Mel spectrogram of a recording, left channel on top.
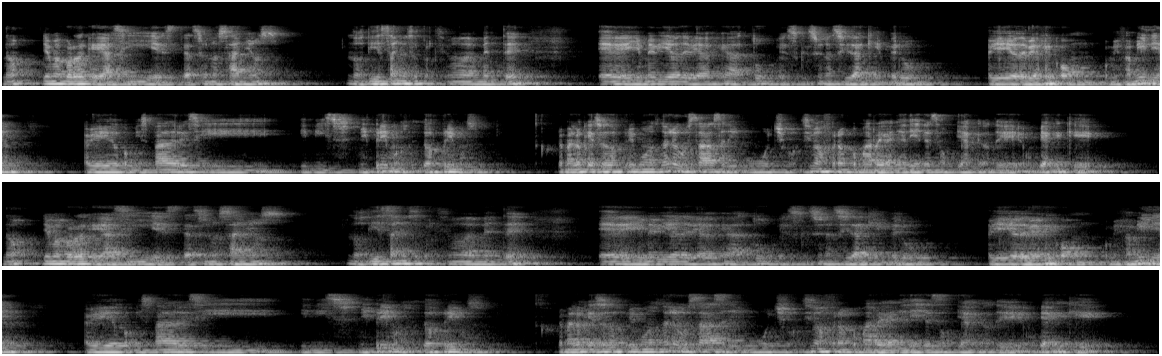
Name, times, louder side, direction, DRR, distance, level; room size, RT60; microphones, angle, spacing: voice 1, 0.0-2.7 3.4-5.6 6.0-9.2 9.9-11.7 12.4-14.2 14.6-16.3 17.1-22.5, left 2 dB, 80° left, 4 dB, 1.4 m, -22 dB
9.4 x 8.9 x 2.4 m, 1.0 s
head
